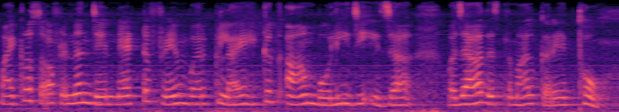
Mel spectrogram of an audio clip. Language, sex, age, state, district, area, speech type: Sindhi, female, 45-60, Gujarat, Kutch, rural, read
